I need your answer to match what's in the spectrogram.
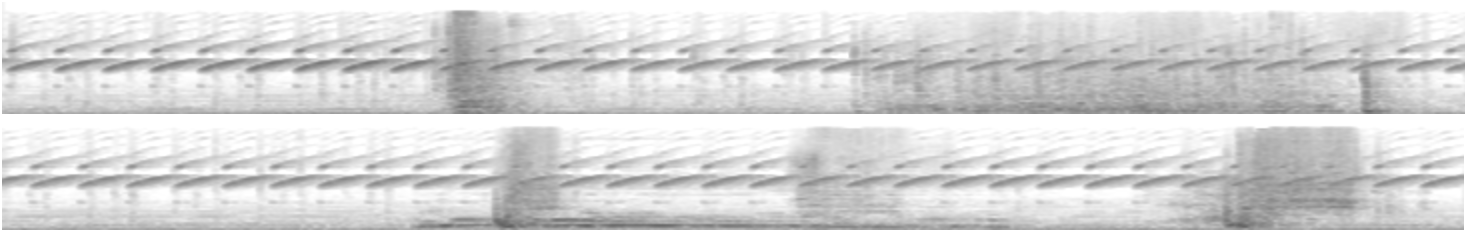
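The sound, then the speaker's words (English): A loud electronic alarm blares continuously in a city, pulsing rapidly at a high pitch, while sharp bangs and bursts of clattering, rummaging noise break in at intervals. “Gotta get this alarm turned off before it attracts every freak in the city!”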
